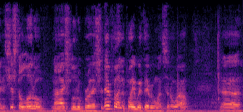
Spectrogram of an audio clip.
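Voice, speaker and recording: Speaking at a fairly quick pace in a Southern US accent, a man with a medium-pitched, somewhat breathy voice uses lively intonation amid audible room echo. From US South. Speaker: shaving video creator. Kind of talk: casual product demo monologue. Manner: rambling, hesitant with fillers.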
